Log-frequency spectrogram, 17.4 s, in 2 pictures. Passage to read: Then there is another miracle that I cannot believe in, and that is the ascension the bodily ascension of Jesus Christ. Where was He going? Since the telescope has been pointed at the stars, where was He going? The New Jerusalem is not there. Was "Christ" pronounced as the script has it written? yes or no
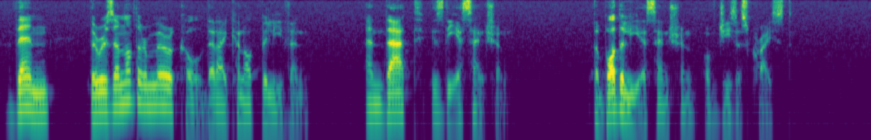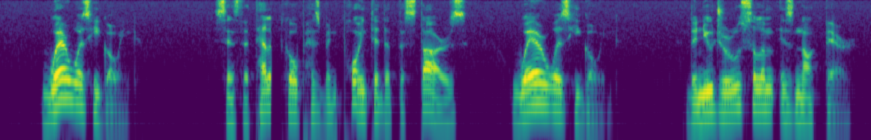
yes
